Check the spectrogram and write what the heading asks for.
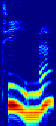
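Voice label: "time", Norwegian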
